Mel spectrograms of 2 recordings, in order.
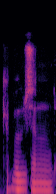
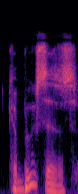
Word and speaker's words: cabooses: of caboose over there it is not kabusin or cabies like you would say that goose geese uh the proper way to say it is cabooses according to um some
